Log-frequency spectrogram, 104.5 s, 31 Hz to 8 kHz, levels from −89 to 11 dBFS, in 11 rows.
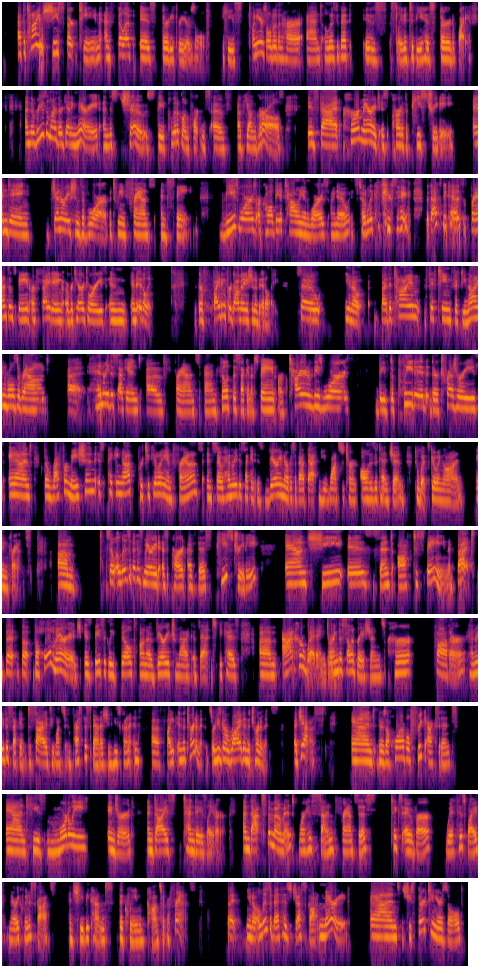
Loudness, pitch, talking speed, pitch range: -19 LUFS, 210 Hz, 160 wpm, 185-245 Hz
